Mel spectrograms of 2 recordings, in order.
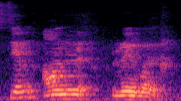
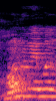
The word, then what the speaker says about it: honorable: ऑनरेबल यस तो आया लेकिन हॉनरेबल नहीं बोलते इसको।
